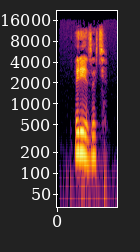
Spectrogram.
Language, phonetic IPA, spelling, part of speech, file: Russian, [ˈrʲezətʲ], резать, verb, Ru-резать.ogg
- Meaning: 1. to cut up, to cut open, to slice, to carve 2. to slaughter, to knife, to kill 3. to carve, to cut, to engrave 4. to cut off, to slice, to chop 5. to give a failing grade 6. to hurt, to cut into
